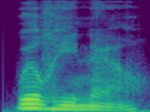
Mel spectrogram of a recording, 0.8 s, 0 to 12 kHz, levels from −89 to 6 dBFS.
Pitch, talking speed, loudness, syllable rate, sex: 105 Hz, 240 wpm, -16 LUFS, 4.9 syllables/s, male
